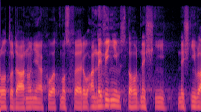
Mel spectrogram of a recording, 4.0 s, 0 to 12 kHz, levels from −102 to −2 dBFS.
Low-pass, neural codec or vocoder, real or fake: 9.9 kHz; vocoder, 22.05 kHz, 80 mel bands, Vocos; fake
